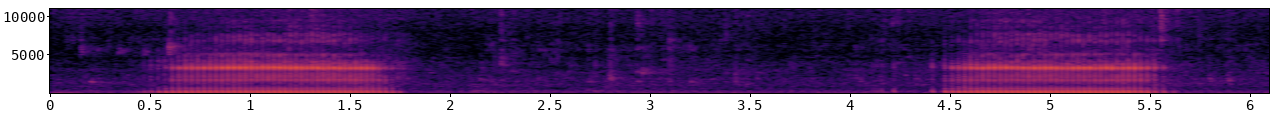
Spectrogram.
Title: Rygg English Bulldog snoring his butt off after a ruff day of doing nothing....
